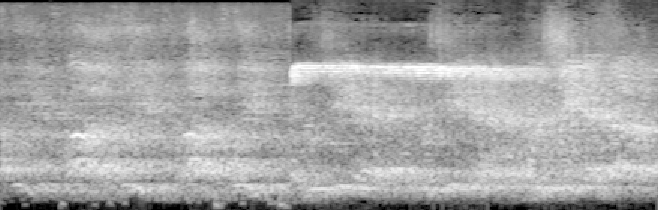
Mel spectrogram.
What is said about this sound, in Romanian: Toți deputații de la USR și PNL au venit la prezidiu și au huiduit guvernul.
